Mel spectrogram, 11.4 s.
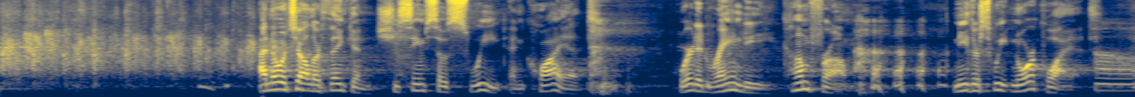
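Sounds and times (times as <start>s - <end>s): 
audience applause welcoming a guest to the stage: 0.0s - 3.4s
speech: 2.0s - 11.3s
laughter: 8.5s - 9.9s.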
